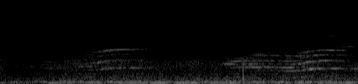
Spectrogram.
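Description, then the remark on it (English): A pet cat meows twice in drawn-out, wavering cries, the second rising higher, against a steady low hum with no talking. “Even my cat chiming in.”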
